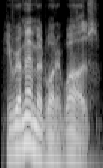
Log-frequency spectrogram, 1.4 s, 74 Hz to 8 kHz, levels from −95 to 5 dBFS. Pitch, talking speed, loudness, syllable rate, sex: 100 Hz, 215 wpm, -16 LUFS, 6.5 syllables/s, male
